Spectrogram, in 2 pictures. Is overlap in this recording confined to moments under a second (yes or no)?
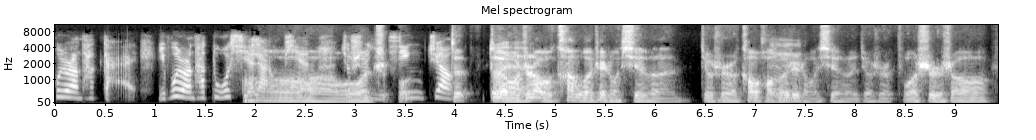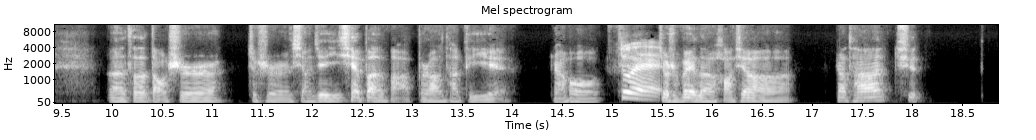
no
